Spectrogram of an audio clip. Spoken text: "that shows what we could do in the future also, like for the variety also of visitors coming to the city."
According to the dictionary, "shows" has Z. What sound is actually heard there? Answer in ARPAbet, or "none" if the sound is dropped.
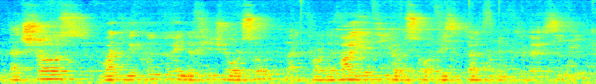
Z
